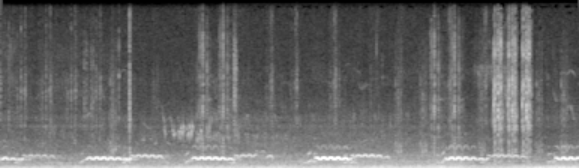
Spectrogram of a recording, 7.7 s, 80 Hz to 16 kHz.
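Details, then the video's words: Pair of great northern divers (common loons) on Ljosavatn lake in northern Iceland, singing a duet after watching the observers from about 20 metres: rising, wavering yodel-like notes repeated in overlapping phrases, with a low steady hum beneath. "Svartnäbbad islom i duett - Great Northern Diver singing in duet!"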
